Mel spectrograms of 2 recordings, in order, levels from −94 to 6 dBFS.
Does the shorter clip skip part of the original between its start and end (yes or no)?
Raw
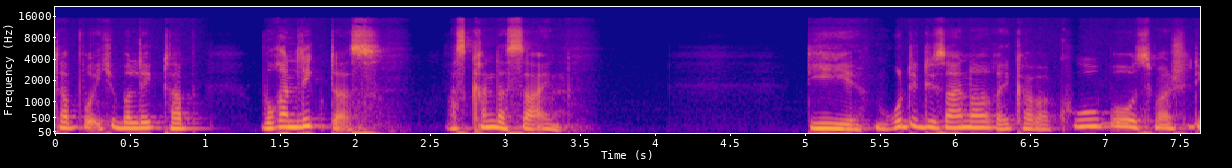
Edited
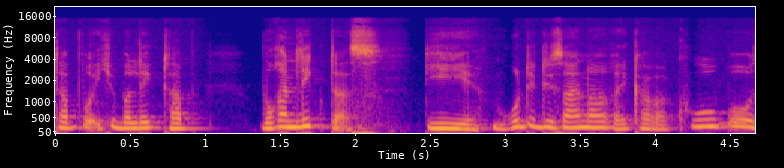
yes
